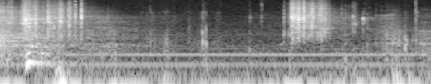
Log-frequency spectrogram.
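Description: Short bursts of crinkly rustling from hands on the plastic spikes and thumbtacks of an acupressure mat, one near the start and another about three seconds in, over a faint steady low hum.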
